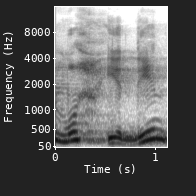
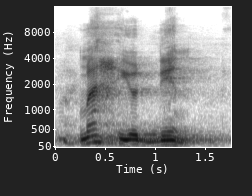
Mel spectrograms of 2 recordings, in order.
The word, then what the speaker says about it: Muhyiddin: ya bacanya apa Hah harusnya Muhyiddin tapi dibaca mahyuddin Tengoklah orang-orang Indonesia ada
